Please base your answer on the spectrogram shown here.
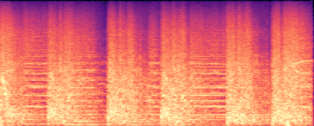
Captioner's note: gun shots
